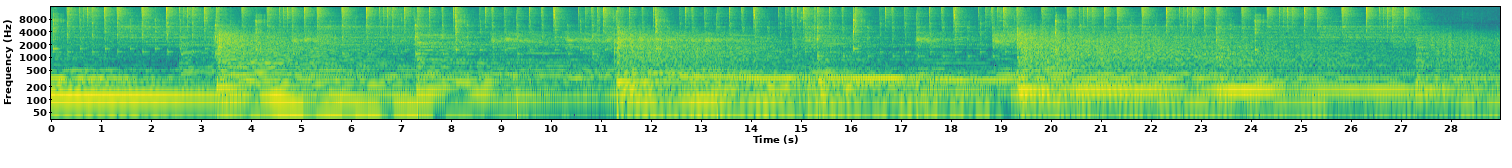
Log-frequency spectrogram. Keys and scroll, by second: 4.0 s, 22.6 f, 24.6 l.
